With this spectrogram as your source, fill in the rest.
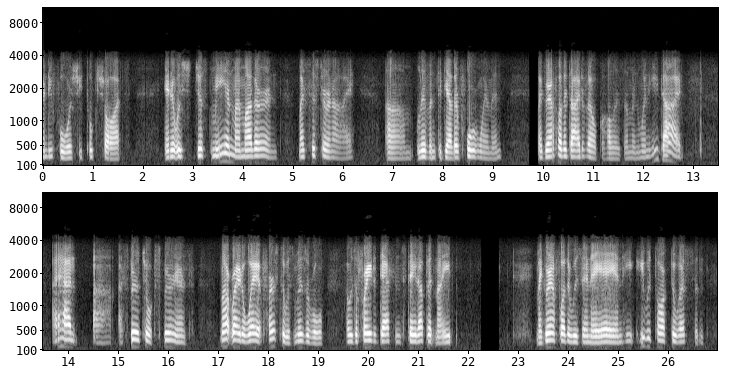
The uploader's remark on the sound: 100 Pounders Phone Meeting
